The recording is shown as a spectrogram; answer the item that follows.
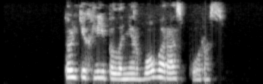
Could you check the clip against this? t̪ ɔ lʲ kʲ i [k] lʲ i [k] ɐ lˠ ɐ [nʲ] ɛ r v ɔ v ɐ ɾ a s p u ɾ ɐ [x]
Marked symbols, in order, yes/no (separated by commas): no, no, yes, no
